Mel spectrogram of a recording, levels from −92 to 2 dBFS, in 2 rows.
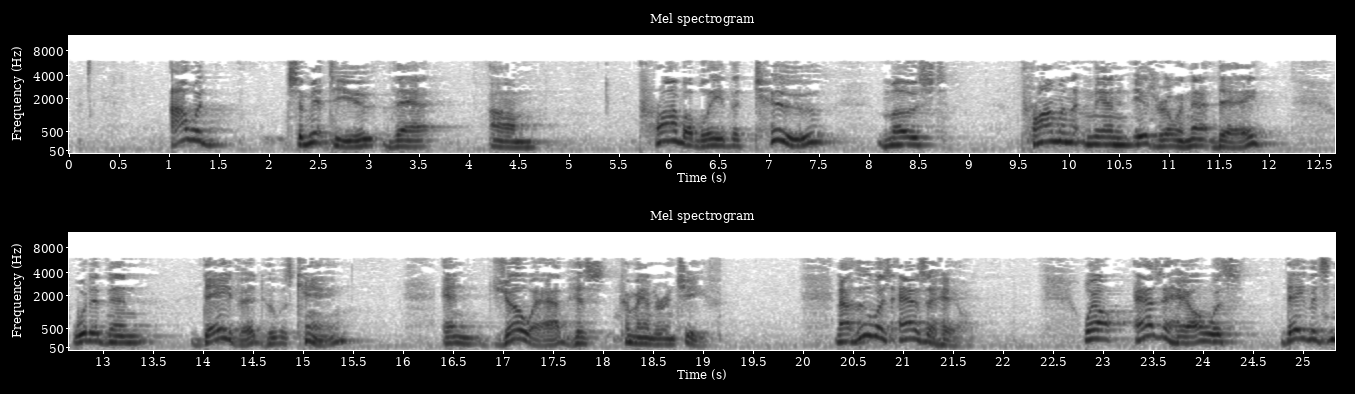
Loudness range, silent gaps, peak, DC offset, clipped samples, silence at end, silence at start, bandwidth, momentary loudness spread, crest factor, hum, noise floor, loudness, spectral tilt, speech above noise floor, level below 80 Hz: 4 LU; none; 0 dBFS; under 0.1%; under 0.1%; 0 s; 1 s; 6.4 kHz; 16 LU; 18 dB; none; -52 dBFS; -18 LUFS; -6.5 dB/octave; 35 dB; -52 dBFS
